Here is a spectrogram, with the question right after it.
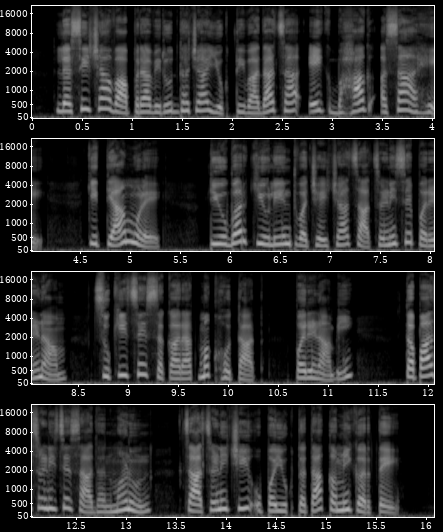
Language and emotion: Marathi, neutral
